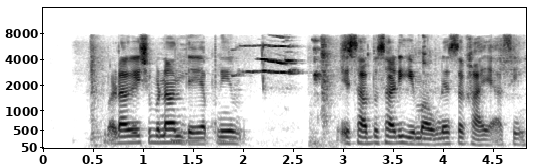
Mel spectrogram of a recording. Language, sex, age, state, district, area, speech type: Dogri, female, 45-60, Jammu and Kashmir, Samba, rural, spontaneous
